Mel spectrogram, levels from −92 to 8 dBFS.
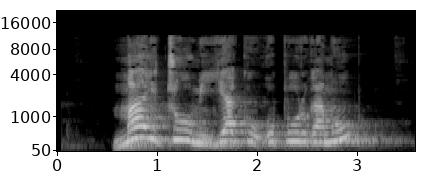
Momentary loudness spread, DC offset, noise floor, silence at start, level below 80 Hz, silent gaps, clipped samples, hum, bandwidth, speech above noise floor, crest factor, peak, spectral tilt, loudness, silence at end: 13 LU; under 0.1%; -68 dBFS; 0.55 s; -66 dBFS; none; under 0.1%; none; 11.5 kHz; 46 dB; 20 dB; -4 dBFS; -4.5 dB/octave; -22 LUFS; 0.4 s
